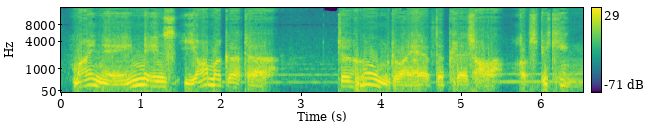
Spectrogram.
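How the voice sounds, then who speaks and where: A man puts on a high-pitched cartoonish character voice and speaks at a fairly slow pace over clear background music. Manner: formal, measured, precise.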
